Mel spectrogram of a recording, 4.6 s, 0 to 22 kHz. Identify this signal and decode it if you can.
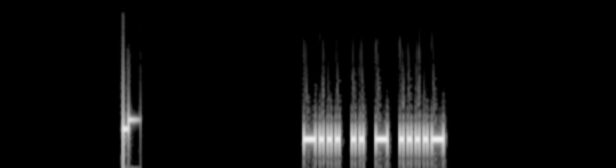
Morse code, heard as a keyed tone, about 38 wpm, 700 Hz. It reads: BIT4
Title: Four Challenging Letter-Number Combinations 40wpm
